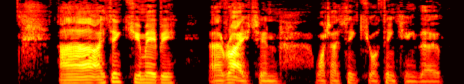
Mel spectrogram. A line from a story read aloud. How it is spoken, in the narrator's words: he added quietly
